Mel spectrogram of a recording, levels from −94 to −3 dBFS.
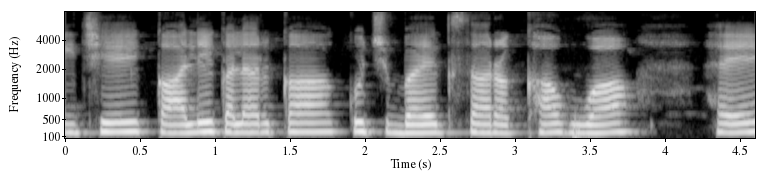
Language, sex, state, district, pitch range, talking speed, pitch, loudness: Hindi, female, Uttar Pradesh, Lalitpur, 195-215 Hz, 130 wpm, 200 Hz, -15 LUFS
